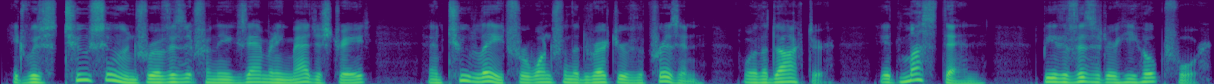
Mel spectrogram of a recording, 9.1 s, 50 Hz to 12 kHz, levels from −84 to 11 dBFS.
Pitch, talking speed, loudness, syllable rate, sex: 135 Hz, 225 wpm, -17 LUFS, 6.5 syllables/s, male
